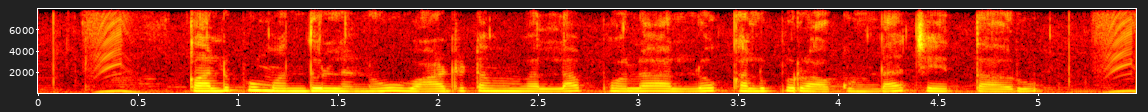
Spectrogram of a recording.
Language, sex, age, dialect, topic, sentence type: Telugu, female, 18-24, Southern, agriculture, statement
